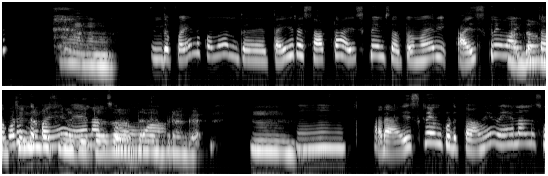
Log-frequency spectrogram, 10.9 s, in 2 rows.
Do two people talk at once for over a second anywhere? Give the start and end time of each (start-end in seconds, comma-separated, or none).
none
